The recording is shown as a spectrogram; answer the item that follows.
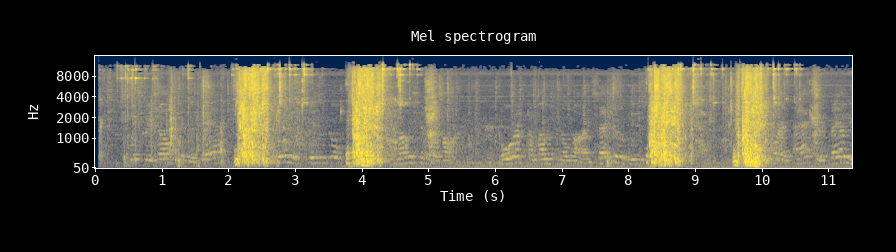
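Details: Murphy, a pet dog, sneezing repeatedly indoors: four sharp, hissing bursts in two close pairs, with a person's voice and background talk between them.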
